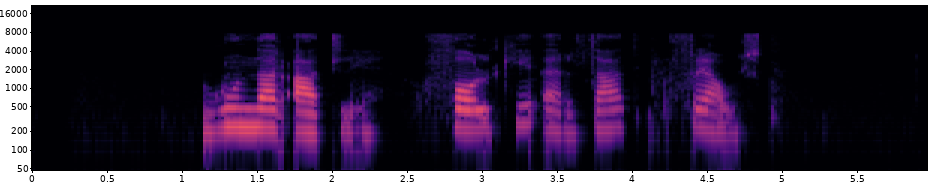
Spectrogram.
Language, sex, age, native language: Icelandic, female, 40-49, Polish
